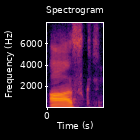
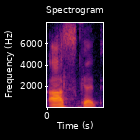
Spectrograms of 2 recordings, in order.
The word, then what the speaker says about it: asked: yes better than before asked not ask it not even ask it remember sometimes people said ask it no it is one syllable word asked help asked very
